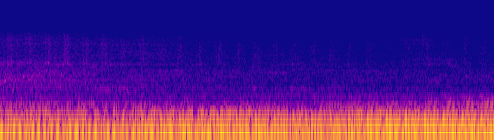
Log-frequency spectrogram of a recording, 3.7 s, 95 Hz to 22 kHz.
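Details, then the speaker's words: Turbo 2000 Camaro 3.8L at cold idle: faint light lifter tick a few times a second over a deep rumble; it comes and goes, mostly disappears once warm and when revved. "You can hear that lifter tick. It comes and goes. Once it's warmed up, it mostly goes away, and then when you give it RPM, it goes away."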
